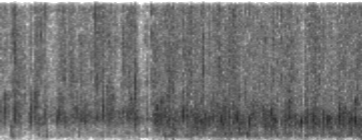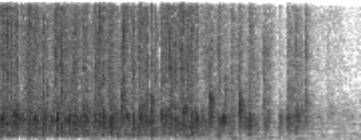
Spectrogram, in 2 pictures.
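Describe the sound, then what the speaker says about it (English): Audience applause at a King's Award for Voluntary Service ceremony in Essex, a dense burst of many hands clapping at once, steady and fairly loud, then fading out quickly at the end. "Please join me in a round of applause."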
